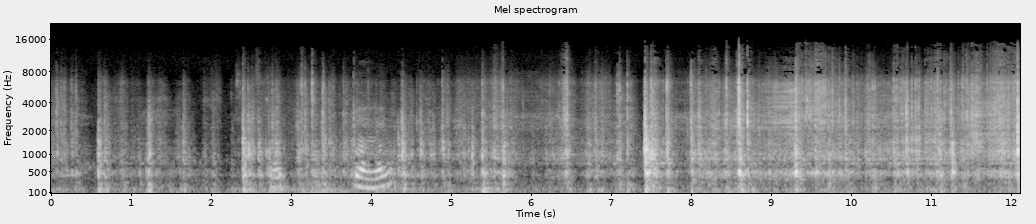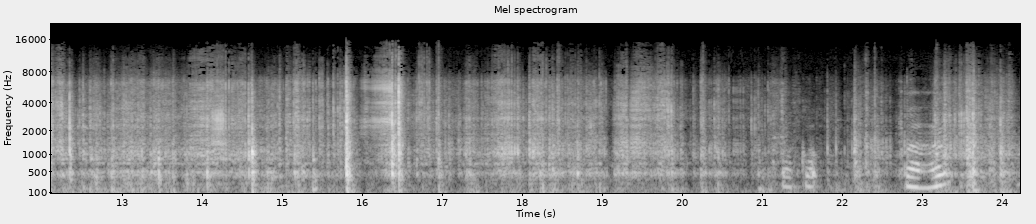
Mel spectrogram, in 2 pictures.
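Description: Cardboard and plastic packaging of a Funko Pop vinyl figure being handled, with a dense crinkling rustle and many sharp clicks.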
